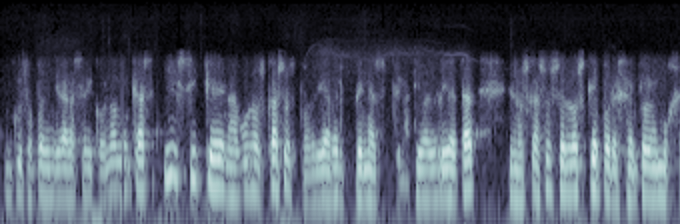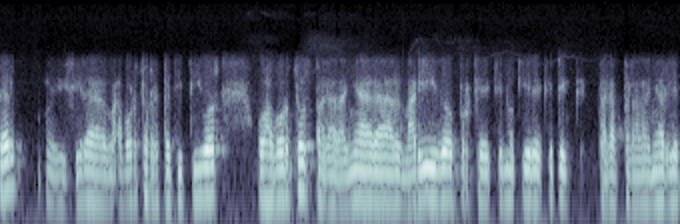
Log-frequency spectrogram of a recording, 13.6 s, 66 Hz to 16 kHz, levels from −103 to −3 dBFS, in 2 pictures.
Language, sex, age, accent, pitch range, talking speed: Spanish, male, 50-69, Spanish, 120-150 Hz, 205 wpm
